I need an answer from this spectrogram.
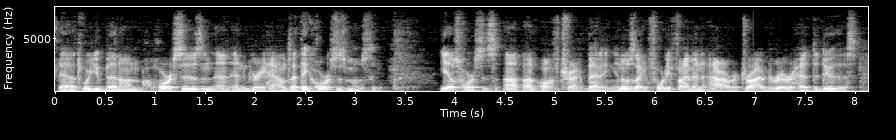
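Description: A podcast host from Long Island, New York, congested with a cold, tells a rambling, self-deprecating story full of side tangents. His low voice is fast, a bit bright, and breathy, captured on a dull lo-fi home recording.

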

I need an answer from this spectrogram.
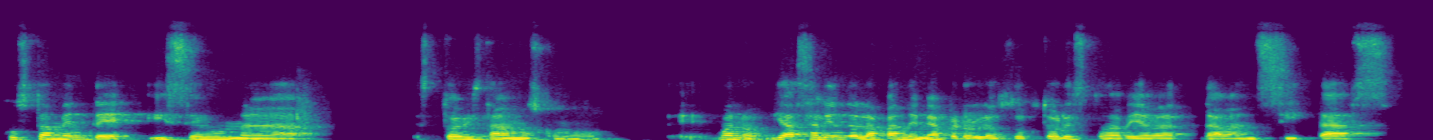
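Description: A woman's voice: on the low side, brisk, a little mellow. Candid middle-aged woman, roomy sound. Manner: reflective, confessional, mixes in English words. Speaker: podcast host. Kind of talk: candid personal storytelling. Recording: roomy echo.

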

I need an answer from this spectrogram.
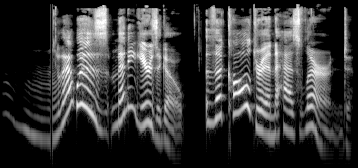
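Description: A woman's voice: on the high side, huge pitch swings, slow pace, fairly bright tone, no room sound, studio quality, exaggerated voice. A woman playing a prim, haughty shop mistress. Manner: stiff, formal, haughty diction. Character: prim, formal woman who runs a potion shop. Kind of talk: audio drama acting.

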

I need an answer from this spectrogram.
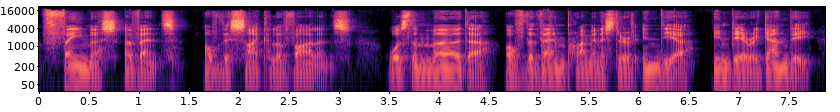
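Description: A man's voice: a bass voice, unhurried, fairly bright tone. A man narrating an educational history explainer, with wry, dry joking asides. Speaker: educational video presenter.

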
